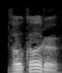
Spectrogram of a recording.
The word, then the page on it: vocoder: english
